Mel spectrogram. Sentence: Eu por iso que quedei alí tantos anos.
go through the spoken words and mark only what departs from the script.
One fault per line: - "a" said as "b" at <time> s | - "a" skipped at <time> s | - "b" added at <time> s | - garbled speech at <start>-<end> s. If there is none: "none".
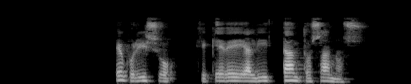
none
